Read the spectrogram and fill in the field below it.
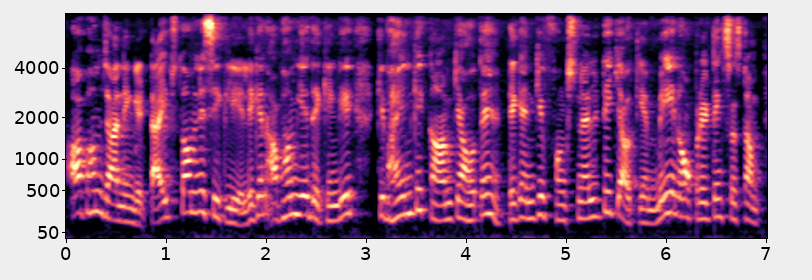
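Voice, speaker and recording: A man's voice: high voice, animated, fast talker, a little mellow. A male teacher giving a recorded lecture, explaining step by step and constantly checking in with the class through rhetorical questions. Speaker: computer science teacher.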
